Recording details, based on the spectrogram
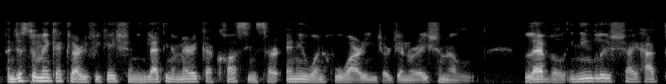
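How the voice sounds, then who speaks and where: A man with a Peruvian accent speaks at a medium pitch, taking his time and reshaping his sentences as he thinks. His answers come across as a thoughtful interview. The recording is dry and slightly dull, like a lo-fi line. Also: dry recording. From Peru. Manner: thoughtful and halting, often pausing and restarting. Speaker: interview guest, researcher.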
